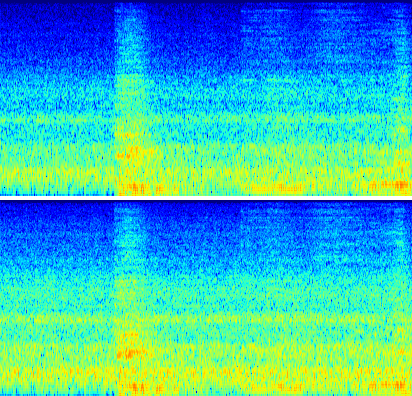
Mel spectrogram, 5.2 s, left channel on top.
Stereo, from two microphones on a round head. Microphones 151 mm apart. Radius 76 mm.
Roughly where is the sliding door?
Right.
